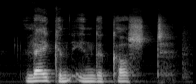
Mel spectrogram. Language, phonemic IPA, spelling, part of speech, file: Dutch, /ˈlɛikə(n) ˌɪndəˈkast/, lijken in de kast, noun, Nl-lijken in de kast.ogg
- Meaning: plural of lijk in de kast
